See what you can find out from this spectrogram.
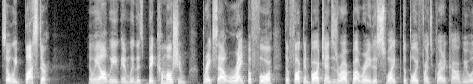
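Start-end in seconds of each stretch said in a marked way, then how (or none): none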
